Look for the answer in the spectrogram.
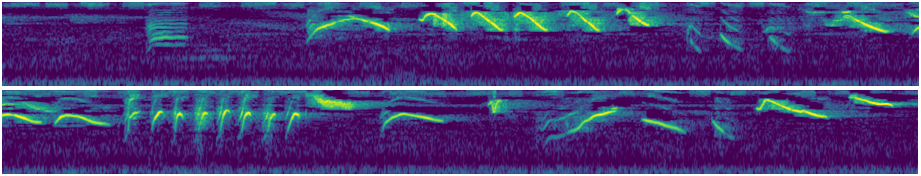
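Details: After a second of quiet, a yellow-fronted canary bursts into rapid high song: buzzy repeated trill segments, then looping slurred whistles and sharp chirps in quick succession.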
